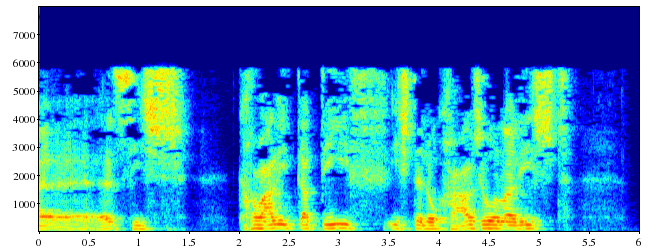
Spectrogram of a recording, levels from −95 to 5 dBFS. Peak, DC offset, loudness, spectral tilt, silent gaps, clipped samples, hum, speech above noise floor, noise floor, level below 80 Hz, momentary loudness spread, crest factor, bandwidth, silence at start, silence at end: -2 dBFS; under 0.1%; -19 LUFS; -5 dB/octave; none; under 0.1%; none; 39 dB; -58 dBFS; -56 dBFS; 12 LU; 18 dB; 6.2 kHz; 0 s; 0.7 s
